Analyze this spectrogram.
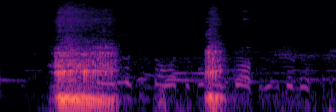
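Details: Khillar bull from Salgarekhani, kept at Gherdi, Sangola, Solapur, bellowing: a deep, harmonic roar lasting nearly a second, then a shorter second bellow, with people talking nearby.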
